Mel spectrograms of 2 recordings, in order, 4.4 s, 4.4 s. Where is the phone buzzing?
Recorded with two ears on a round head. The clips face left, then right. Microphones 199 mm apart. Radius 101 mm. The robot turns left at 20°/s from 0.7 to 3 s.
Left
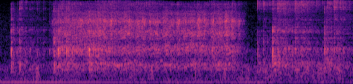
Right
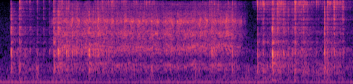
No phone buzzing in this recording.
